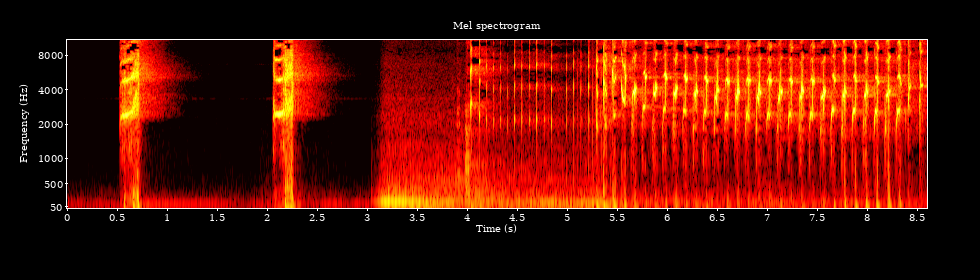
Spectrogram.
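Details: Lovebird in ngetik and ngekek song: two loud, sharp, high ticks, then a rising flow of chatter turning into a long, rapid, rhythmic ngekek trill of evenly pulsed notes.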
